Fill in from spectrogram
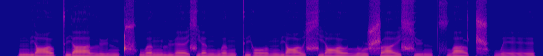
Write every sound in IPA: n̪ j ɑ˥˧ ʊ̯ t̪ j ä˥˩ l y˨˩ n ʈ͡ʂʰ w ə˥ n l ɥ ɛ˨˩ ɕ j ɛ˦ n̪ w ə˧˥ n t̪ j o˥˧ ʊ̯ n̪ j ɑ˥˧ ʊ̯ ɕ j ɑ˥˧ ʊ̯ l u˥˩ ʂ a˥ ɪ̯ ɕ y˨˩ n t͡s w ä˥˩ ʈ͡ʂʰ w e˨˩˦ ɪ̯

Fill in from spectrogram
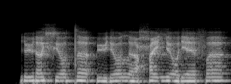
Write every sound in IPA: ɾ y˧ ɾ ɐ˦ xʲ ɔ˧ t ɐ˦ ʔ y˨ ɾʲ ɔ˦ l ɐ˨ ħ e˦ lʲ ɔ˧ ɾʲ ɛ˧ f ɐ˦

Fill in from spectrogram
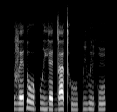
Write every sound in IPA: v ɛ˨˦ ɗ oː˨ kʷ i˨ j ɛ˨ d a˦˨ tʰ uː˨ p i˦ β ĩ˨ kʷ ũ˦

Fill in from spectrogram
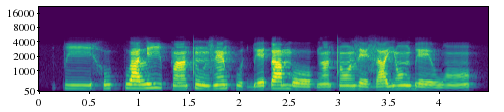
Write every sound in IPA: p iː˨ h u˧ kʷ a˧ l i˦˨ p ã˨˦ t ũ˨ z ɛ̃˦ kʷ e˨ ɡ͡b e˦ ɗ a˦ m oː˨ ɡ ã˧ t ɔ̃˦ z e˨ z a˦ j ɔ̃˦ ɡ͡b eː˨ w ɔ̃˨˦

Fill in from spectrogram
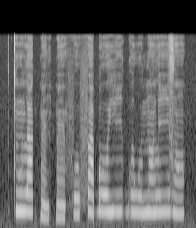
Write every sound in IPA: t ũ˦ l a˦ k͡p ɛ̃˨ k͡p ɛ̃˨ f o˧ f a˦ ɓ oː˦ j iː˦ ɡʷ i˦ w u˦ n ɔ̃˦ l iː˦ z ɔ̃˦

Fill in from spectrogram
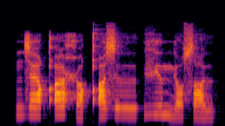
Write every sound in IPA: n z ɛ˦ qʼ ɨ˦ ħ ʊ˨ qʼ ə˦ z ɨ˦ | vʲ ɨ˦ mʲ u˨ sˤ ɨ˨

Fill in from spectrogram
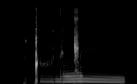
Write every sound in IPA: ǃ ɔ̤ d ə ŋ͡ǁ yː

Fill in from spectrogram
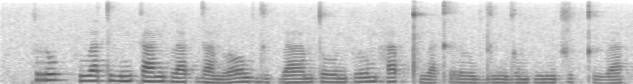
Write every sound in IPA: k r o˥˩ k̚ h u˦˥ a̯ t i˦˥ n k a˥˩ ŋ p l a˦˥ t̚ d a˨˩ m l ɔː˥˩ w d ɯ˨˩ k̚ l aː˦˥ m t oː˧ n k l o˥˩ m h a˥˩ p̚ tʰ u˩˦ a̯ kʰ r ɤː˧ w d ɯ˧ ŋ d o˧ m p l i˦˥ n t͡ɕ ɯ˥˩ k̚ tʰ u˦˥ a̯

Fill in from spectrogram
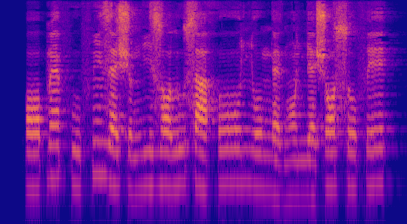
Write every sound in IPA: ɔ˨ ɓ ɛ̃˦ f u˨ f ĩ˦ z ɛ˨ ʃ ə˨ ŋ i˧ z ɔ˧ l u˦ s a˧ h oː˦ ɲ oː˦ ŋ ɛ˨ ɡ ɔ̃˧ ɲ ɛ˨ ʃ ɔ˦ s o˧ f eː˦

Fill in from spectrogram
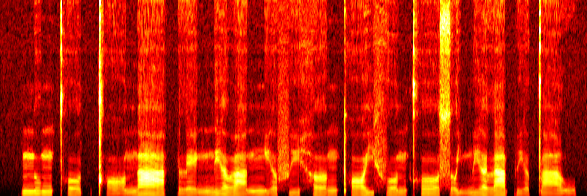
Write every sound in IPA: n u˧ ŋ t̪ʰ oː˧˩ t̚ kʰ ɔː˩˧ n a˥˨ | l eː˩˧ ŋ n i˥˨ ə̯ ʋ aː˩˧ n ɲ i˩ ə̯ f i˧˥ h ɤː˧ ŋ pʰ ɔː˧˥ j f oː˧ n kʰ oː˥˨ s o˩˧ j m i˥˨ ə̯ l a˥˨ p i˧˩ ə̯ t̪ a˧˩ w

